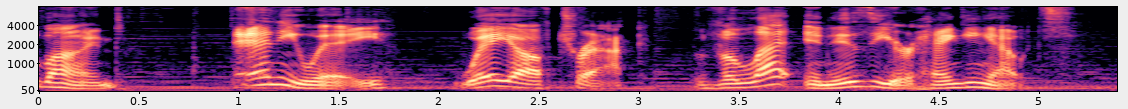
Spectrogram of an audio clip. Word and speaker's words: Violette: how to pronounce violette, because clearly in my good old American English, that word right there is violet. But because they specifically added the ETTE ending, the word is now French, which would make the pronunciation more like violette.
